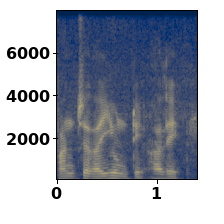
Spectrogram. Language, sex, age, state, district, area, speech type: Telugu, male, 18-30, Andhra Pradesh, Nellore, rural, spontaneous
